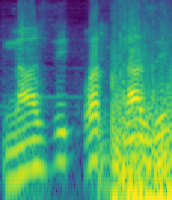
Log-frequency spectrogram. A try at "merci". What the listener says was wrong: No, with a no. No, no, no, with a M, M. Merci. Merci.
